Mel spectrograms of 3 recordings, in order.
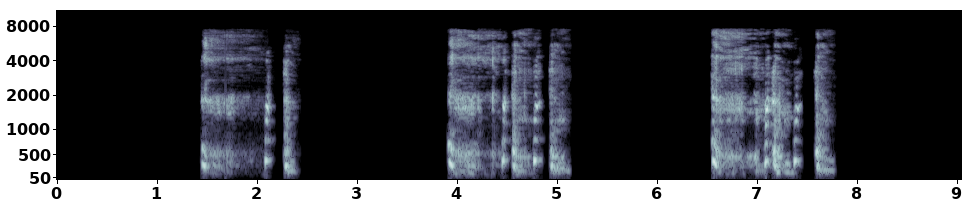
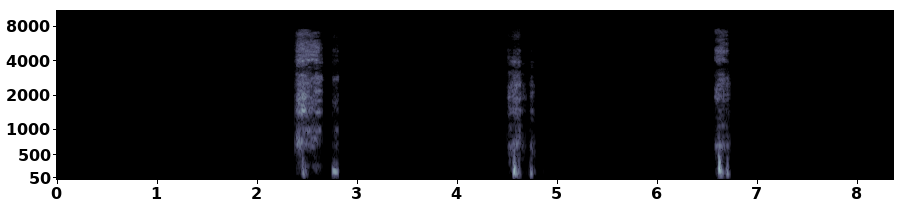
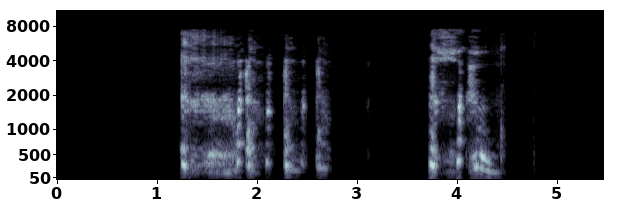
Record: {"three_cough_length": "9.0 s", "three_cough_amplitude": 30289, "three_cough_signal_mean_std_ratio": 0.34, "exhalation_length": "8.4 s", "exhalation_amplitude": 3247, "exhalation_signal_mean_std_ratio": 0.17, "cough_length": "5.5 s", "cough_amplitude": 22615, "cough_signal_mean_std_ratio": 0.32, "survey_phase": "alpha (2021-03-01 to 2021-08-12)", "age": "18-44", "gender": "Female", "wearing_mask": "No", "symptom_cough_any": true, "symptom_fatigue": true, "symptom_fever_high_temperature": true, "symptom_headache": true, "symptom_onset": "3 days", "smoker_status": "Never smoked", "respiratory_condition_asthma": false, "respiratory_condition_other": false, "recruitment_source": "Test and Trace", "submission_delay": "2 days", "covid_test_result": "Positive", "covid_test_method": "RT-qPCR", "covid_ct_value": 13.8, "covid_ct_gene": "ORF1ab gene", "covid_ct_mean": 14.8, "covid_viral_load": "14000000 copies/ml", "covid_viral_load_category": "High viral load (>1M copies/ml)"}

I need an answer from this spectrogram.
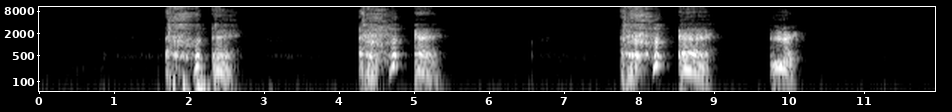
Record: {"three_cough_length": "11.9 s", "three_cough_amplitude": 8079, "three_cough_signal_mean_std_ratio": 0.4, "survey_phase": "alpha (2021-03-01 to 2021-08-12)", "age": "18-44", "gender": "Male", "wearing_mask": "No", "symptom_cough_any": true, "symptom_shortness_of_breath": true, "symptom_change_to_sense_of_smell_or_taste": true, "symptom_loss_of_taste": true, "symptom_onset": "4 days", "smoker_status": "Never smoked", "respiratory_condition_asthma": false, "respiratory_condition_other": false, "recruitment_source": "Test and Trace", "submission_delay": "1 day", "covid_test_result": "Positive", "covid_test_method": "RT-qPCR", "covid_ct_value": 15.5, "covid_ct_gene": "ORF1ab gene"}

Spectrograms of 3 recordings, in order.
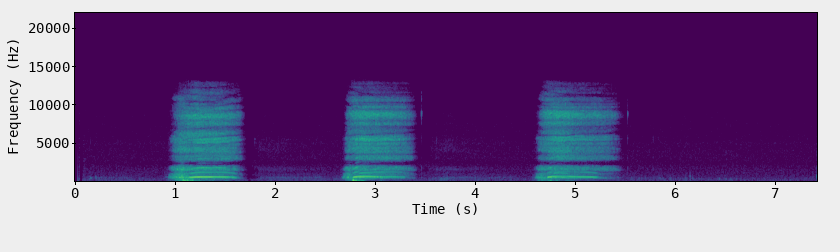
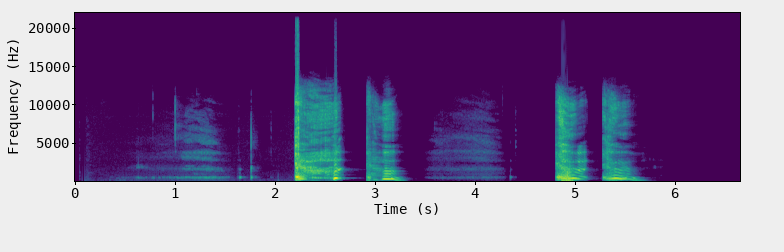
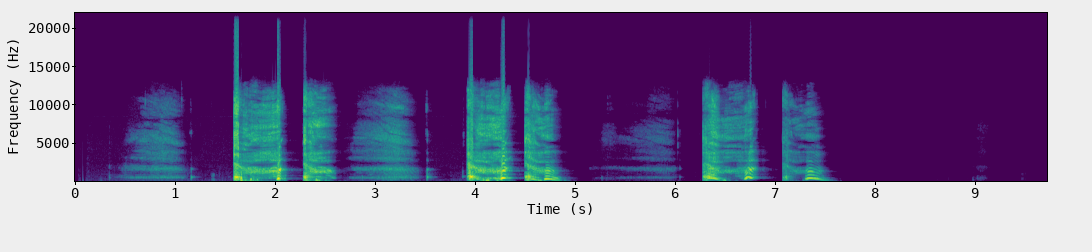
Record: {"exhalation_length": "7.4 s", "exhalation_amplitude": 5841, "exhalation_signal_mean_std_ratio": 0.41, "cough_length": "6.7 s", "cough_amplitude": 32768, "cough_signal_mean_std_ratio": 0.29, "three_cough_length": "9.7 s", "three_cough_amplitude": 32768, "three_cough_signal_mean_std_ratio": 0.3, "survey_phase": "beta (2021-08-13 to 2022-03-07)", "age": "18-44", "gender": "Female", "wearing_mask": "No", "symptom_cough_any": true, "symptom_new_continuous_cough": true, "symptom_runny_or_blocked_nose": true, "symptom_sore_throat": true, "symptom_fatigue": true, "symptom_other": true, "smoker_status": "Never smoked", "respiratory_condition_asthma": false, "respiratory_condition_other": false, "recruitment_source": "Test and Trace", "submission_delay": "1 day", "covid_test_result": "Positive", "covid_test_method": "LFT"}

